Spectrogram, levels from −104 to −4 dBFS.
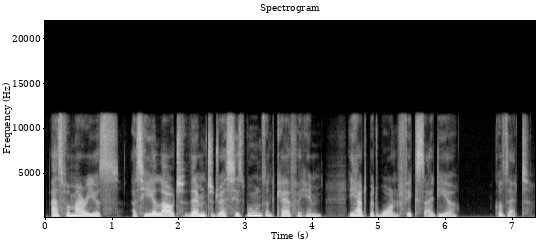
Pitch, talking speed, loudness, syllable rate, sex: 205 Hz, 180 wpm, -18 LUFS, 5.1 syllables/s, female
